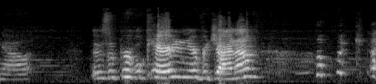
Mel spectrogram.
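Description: A young woman sings loudly and off-key up close.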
